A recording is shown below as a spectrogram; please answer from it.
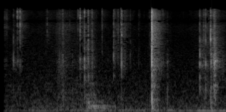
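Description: Dalgona sugar candy cracking as it is snapped apart by hand: a few small crisp cracks, then one sharp snap about one and a half seconds in.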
